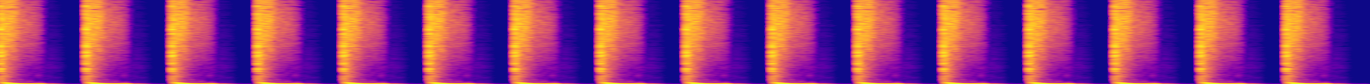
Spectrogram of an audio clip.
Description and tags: Another Kick Loop made in FL.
